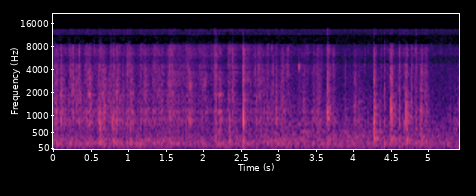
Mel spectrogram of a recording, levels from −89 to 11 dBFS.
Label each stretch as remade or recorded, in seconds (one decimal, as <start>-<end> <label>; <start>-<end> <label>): 0.0-1.6 recorded; 1.6-2.8 remade; 2.8-5.4 recorded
